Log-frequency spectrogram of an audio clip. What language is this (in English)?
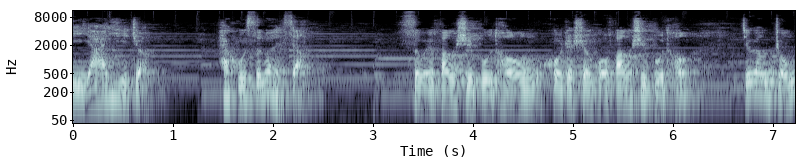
Chinese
